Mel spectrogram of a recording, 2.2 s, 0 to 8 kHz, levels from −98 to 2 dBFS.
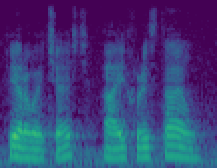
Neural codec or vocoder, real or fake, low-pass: none; real; 7.2 kHz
